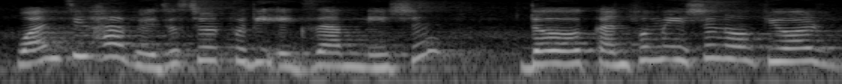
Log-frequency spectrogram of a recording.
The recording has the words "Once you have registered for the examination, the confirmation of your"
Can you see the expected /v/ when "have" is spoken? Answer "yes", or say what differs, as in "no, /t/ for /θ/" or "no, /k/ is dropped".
yes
